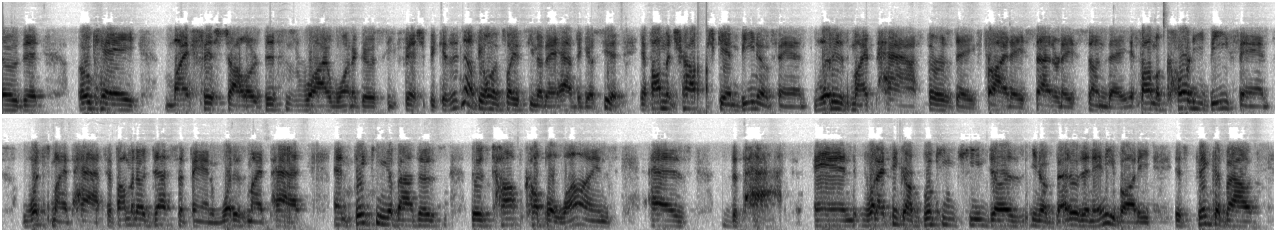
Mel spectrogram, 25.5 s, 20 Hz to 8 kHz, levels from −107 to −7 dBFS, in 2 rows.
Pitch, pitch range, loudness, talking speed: 150 Hz, 130-175 Hz, -17 LUFS, 205 wpm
